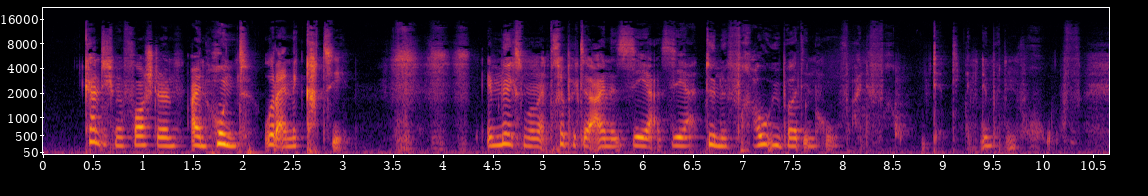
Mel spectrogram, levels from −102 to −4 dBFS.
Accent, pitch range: German, 230-290 Hz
